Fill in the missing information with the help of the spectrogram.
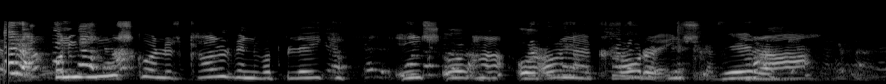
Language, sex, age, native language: Icelandic, female, 50-59, Icelandic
